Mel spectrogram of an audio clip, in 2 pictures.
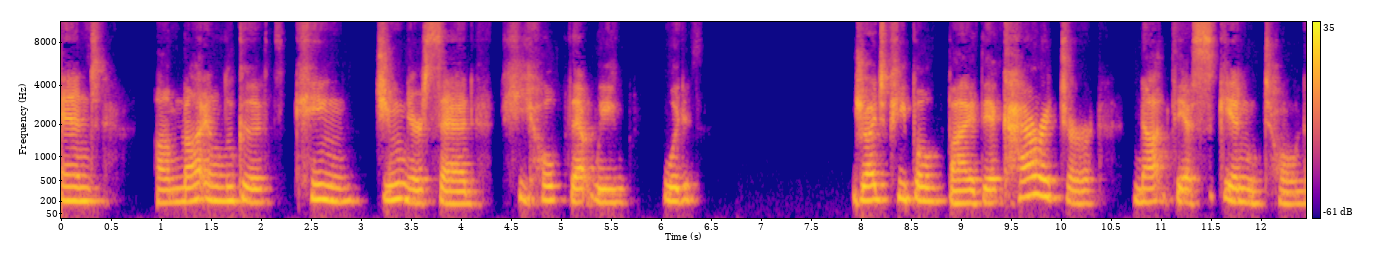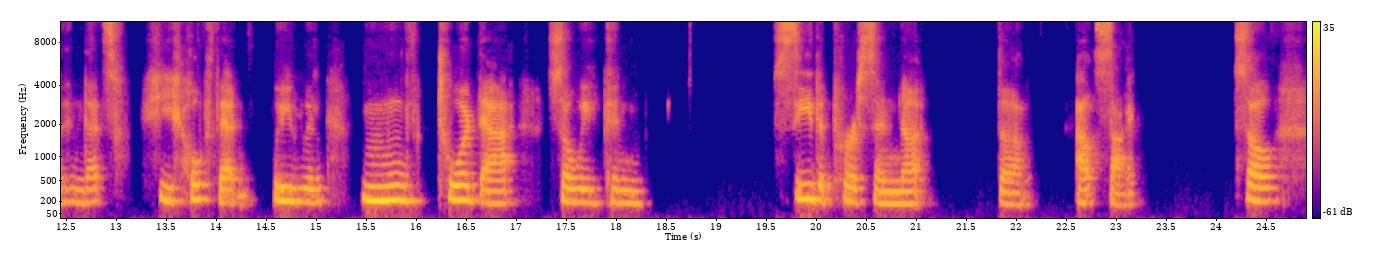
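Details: Adult living with aphasia, apraxia of speech and dysarthria after trauma such as stroke, with word-finding difficulty; aphasia with apraxia of speech and dysarthria.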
